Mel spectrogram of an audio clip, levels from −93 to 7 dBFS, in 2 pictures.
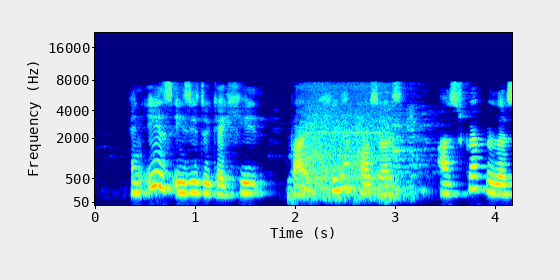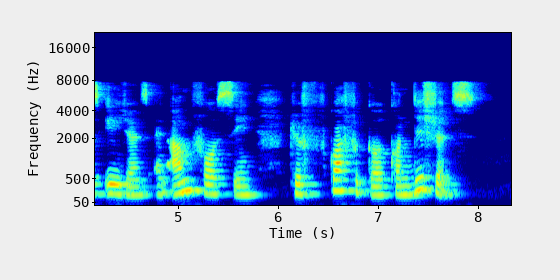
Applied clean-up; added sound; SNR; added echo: classical method log-MMSE.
